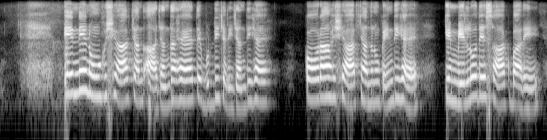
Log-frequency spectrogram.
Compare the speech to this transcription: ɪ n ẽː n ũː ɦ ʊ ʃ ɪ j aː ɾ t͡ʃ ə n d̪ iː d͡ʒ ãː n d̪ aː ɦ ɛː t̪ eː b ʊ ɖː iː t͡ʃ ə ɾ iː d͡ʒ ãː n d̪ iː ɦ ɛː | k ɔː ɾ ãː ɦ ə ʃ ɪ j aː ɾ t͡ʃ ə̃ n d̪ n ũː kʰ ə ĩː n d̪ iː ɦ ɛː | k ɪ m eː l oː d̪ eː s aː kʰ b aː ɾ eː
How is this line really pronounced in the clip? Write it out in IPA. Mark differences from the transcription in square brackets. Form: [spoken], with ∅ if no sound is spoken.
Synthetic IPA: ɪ n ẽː n ũː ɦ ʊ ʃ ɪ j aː ɾ t͡ʃ ə n d̪ [aː] d͡ʒ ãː n d̪ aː ɦ ɛː t̪ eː b ʊ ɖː iː t͡ʃ ə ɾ iː d͡ʒ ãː n d̪ iː ɦ ɛː | k ɔː ɾ ãː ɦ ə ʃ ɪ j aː ɾ t͡ʃ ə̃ n d̪ n ũː [k] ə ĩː n d̪ iː ɦ ɛː | k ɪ m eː l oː d̪ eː s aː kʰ b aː ɾ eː

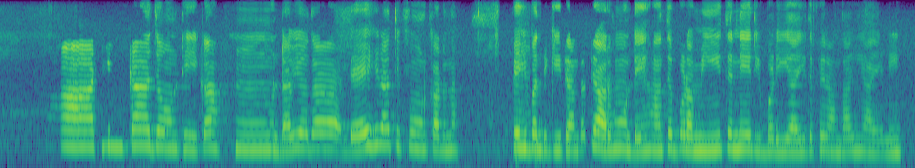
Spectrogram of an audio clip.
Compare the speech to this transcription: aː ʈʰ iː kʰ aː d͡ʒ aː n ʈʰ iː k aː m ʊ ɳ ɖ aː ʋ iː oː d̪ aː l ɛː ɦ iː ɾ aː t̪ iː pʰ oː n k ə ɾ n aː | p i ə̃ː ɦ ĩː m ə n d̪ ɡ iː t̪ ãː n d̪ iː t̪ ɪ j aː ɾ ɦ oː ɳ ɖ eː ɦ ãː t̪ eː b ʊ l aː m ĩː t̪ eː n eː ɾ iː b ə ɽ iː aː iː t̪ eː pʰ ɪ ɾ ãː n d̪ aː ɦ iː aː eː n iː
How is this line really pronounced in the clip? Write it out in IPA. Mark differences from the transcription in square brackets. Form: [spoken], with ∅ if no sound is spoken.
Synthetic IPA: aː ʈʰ iː [k] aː d͡ʒ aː n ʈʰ iː k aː m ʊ ɳ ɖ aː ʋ iː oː d̪ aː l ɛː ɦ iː ɾ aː t̪ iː pʰ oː n k ə ɾ n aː | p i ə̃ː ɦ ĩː [b] ə n d̪ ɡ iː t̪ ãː n d̪ [aː] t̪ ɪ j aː ɾ ɦ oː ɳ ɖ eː ɦ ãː t̪ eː b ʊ [ɽ] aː m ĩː t̪ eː n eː ɾ iː b ə ɽ iː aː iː t̪ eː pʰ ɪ ɾ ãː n d̪ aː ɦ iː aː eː n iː

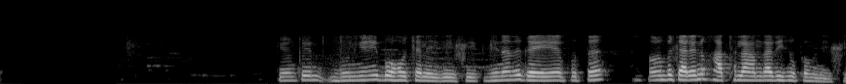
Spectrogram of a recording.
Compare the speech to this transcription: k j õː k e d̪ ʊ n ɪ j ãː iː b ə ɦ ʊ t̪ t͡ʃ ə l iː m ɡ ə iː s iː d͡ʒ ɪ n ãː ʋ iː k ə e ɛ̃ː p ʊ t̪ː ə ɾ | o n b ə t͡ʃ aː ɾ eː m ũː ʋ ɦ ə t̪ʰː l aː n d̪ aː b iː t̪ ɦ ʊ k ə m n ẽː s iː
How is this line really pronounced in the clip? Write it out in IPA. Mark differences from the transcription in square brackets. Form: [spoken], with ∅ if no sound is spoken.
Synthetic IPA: k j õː k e d̪ ʊ n ɪ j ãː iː b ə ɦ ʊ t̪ t͡ʃ ə l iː [∅] ɡ ə iː s iː d͡ʒ ɪ n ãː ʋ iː [ɡ] ə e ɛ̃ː p ʊ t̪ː ə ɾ | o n b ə t͡ʃ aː ɾ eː [n] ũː [∅] ɦ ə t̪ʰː l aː n d̪ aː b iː [∅] ɦ ʊ k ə m n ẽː s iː

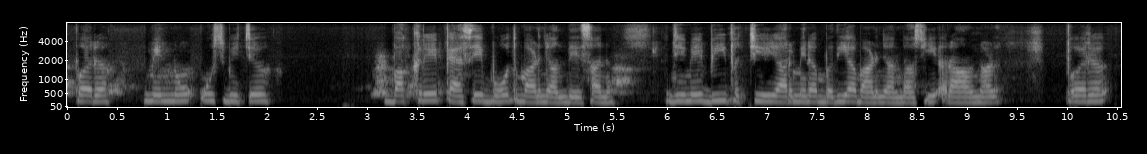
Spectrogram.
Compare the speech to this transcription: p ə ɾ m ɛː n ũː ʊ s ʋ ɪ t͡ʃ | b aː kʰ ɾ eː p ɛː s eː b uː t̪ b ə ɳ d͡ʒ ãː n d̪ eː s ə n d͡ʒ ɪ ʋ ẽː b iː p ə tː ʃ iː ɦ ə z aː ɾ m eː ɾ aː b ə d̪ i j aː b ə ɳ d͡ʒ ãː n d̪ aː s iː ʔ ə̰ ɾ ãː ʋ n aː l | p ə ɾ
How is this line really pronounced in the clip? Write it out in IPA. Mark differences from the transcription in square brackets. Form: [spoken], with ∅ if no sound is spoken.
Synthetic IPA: p ə ɾ m ɛː n ũː ʊ s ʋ ɪ t͡ʃ | b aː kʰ ɾ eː p ɛː s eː b [ɔː] t̪ b ə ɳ d͡ʒ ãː n d̪ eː s ə n d͡ʒ ɪ ʋ ẽː b iː p ə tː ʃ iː ɦ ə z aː ɾ m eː ɾ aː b ə d̪ i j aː b ə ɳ d͡ʒ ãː n d̪ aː s iː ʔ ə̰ ɾ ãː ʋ n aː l | p ə ɾ

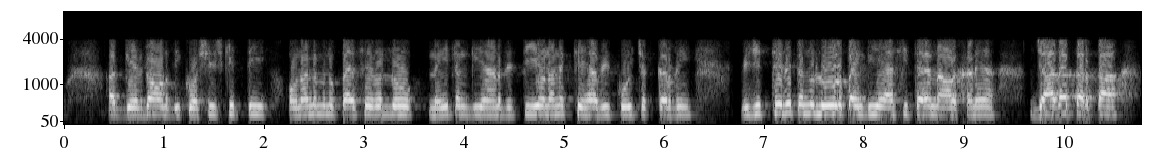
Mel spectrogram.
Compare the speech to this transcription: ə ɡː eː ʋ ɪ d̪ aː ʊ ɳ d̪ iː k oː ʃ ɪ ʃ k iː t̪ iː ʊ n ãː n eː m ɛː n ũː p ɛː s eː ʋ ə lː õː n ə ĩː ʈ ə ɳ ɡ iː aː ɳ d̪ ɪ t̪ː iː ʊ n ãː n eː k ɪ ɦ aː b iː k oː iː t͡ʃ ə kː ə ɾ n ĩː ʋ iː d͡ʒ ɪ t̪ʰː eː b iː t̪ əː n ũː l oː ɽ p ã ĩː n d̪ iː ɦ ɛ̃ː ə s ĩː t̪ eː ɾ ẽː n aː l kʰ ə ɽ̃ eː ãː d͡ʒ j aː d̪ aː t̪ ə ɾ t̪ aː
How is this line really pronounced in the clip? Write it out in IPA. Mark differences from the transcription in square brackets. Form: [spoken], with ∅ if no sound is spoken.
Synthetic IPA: ə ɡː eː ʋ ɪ d̪ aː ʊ ɳ d̪ iː k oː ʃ ɪ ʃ k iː t̪ iː ʊ n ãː n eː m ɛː n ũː p ɛː s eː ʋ ə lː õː n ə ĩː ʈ ə [ŋ] ɡ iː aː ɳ d̪ ɪ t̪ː iː ʊ n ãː n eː k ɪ ɦ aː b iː k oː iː t͡ʃ ə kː ə ɾ n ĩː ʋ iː d͡ʒ ɪ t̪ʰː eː b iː t̪ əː n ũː l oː ɽ p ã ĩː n d̪ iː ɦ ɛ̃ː ə s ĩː t̪ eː ɾ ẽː n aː l kʰ ə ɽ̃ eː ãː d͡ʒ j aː d̪ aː t̪ ə ɾ t̪ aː

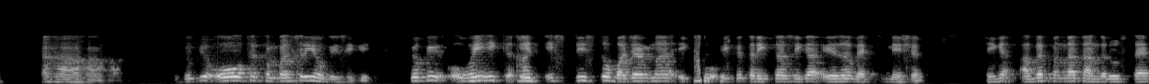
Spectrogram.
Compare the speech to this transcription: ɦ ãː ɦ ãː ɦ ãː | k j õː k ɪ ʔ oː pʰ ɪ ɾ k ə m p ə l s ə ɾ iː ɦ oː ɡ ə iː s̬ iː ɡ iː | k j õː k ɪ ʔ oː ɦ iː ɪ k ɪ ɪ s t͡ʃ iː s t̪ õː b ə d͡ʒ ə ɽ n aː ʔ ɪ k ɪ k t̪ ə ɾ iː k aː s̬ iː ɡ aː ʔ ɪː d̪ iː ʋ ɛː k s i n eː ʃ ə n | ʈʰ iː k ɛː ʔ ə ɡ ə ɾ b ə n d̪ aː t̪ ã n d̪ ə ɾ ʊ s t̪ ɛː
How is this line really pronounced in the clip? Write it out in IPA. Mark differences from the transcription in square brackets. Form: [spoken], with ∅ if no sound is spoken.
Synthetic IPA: ɦ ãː ɦ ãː ɦ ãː | k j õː k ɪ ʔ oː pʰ ɪ ɾ k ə m p ə l s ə ɾ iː ɦ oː ɡ ə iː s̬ iː ɡ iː | k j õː k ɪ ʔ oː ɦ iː ɪ k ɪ ɪ s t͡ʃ iː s t̪ õː b ə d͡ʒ ə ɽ n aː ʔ ɪ k ɪ k t̪ ə ɾ iː k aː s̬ iː ɡ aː ʔ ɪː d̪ [aː] ʋ ɛː k s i n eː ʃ ə n | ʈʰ iː k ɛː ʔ ə ɡ ə ɾ b ə n d̪ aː t̪ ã n d̪ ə ɾ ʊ s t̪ ɛː

